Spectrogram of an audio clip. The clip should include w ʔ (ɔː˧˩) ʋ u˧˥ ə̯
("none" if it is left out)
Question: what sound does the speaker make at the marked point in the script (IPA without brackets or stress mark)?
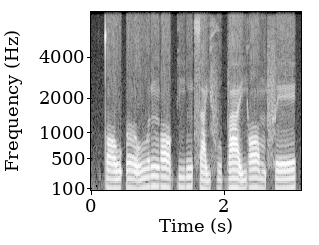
ɤː˧˩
